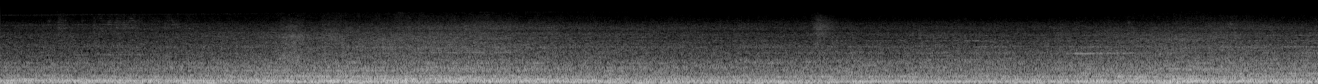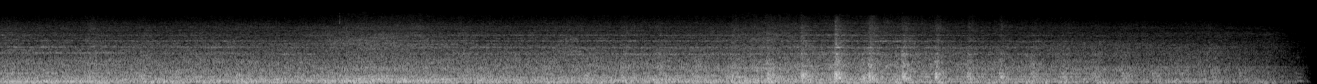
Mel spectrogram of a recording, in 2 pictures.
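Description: Virginia Railway Express commuter train of stainless-steel bilevel passenger cars rolling past close by, a steady rumble of wheels on rail over a low hum. Late on comes a run of louder clacks as the wheels cross rail joints.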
